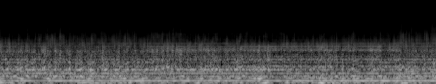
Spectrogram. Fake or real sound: fake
